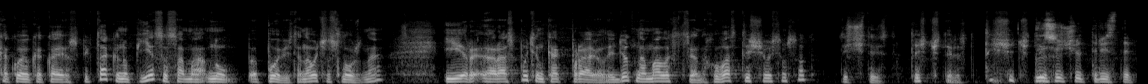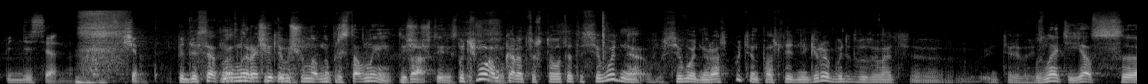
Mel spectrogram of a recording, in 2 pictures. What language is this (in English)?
Russian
